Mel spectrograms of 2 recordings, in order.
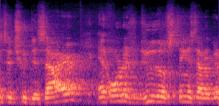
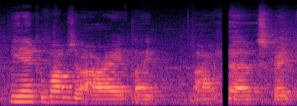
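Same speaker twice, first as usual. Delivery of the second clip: a mumbled, much softer sulky reply; sulky wife; 6 semitones lower, 7 dB quieter than usual. Retold or imitated. Wife sulking to husband about kebabs, muttered grudgingly. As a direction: answer like a wife grudgingly giving in.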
